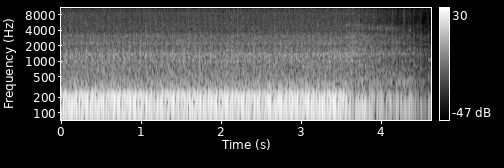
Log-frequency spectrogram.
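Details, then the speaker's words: 20 HP Tecumseh twin-cylinder racing mower engine with dual 34mm PVK carbs, after air screw tuning: a steady even low putter at fast idle with no misses or hunting, then revs drop away. It runs clean, much better than before. "So, I just confirmed it's running much better. It's running clean."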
